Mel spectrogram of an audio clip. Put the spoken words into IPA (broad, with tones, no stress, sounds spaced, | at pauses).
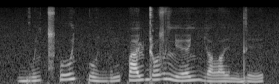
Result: ɡ͡b u˩˧ lʲ t͡sʼ ʊː˧˥ lʲ k͡p o˨˩ ʎ o˩˧ n p a˧˥ lʲ ɖ ɔ˧˥ z lʲ ɛː˩˧ lʲ ʎ ɛ˨˩ lˠ eː˨˩ n d̪ e˧˩˧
